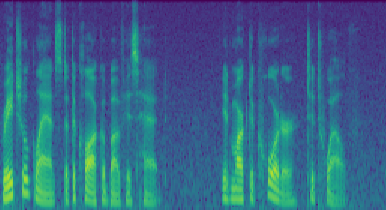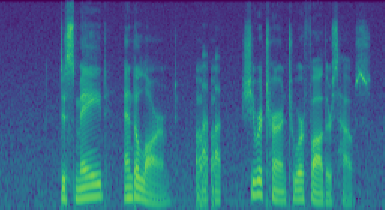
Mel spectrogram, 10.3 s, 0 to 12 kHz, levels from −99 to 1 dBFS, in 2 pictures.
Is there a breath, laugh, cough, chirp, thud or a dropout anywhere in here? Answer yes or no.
yes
